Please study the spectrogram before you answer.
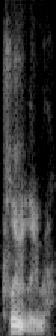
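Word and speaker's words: Cthulhu: He pronounced it clulu and um he said it just as civilized like that which sounds just a little too you know unlove crafty and say it like that because you love craft one the first be pronounced very guttural and very thick.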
